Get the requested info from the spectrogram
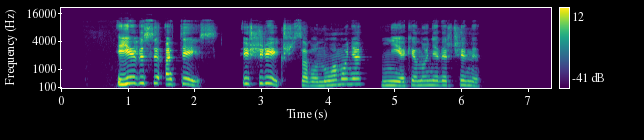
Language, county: Lithuanian, Utena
